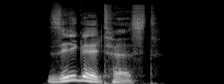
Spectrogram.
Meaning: inflection of segeln: 1. second-person singular preterite 2. second-person singular subjunctive II
- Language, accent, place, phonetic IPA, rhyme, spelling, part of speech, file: German, Germany, Berlin, [ˈzeːɡl̩təst], -eːɡl̩təst, segeltest, verb, De-segeltest.ogg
